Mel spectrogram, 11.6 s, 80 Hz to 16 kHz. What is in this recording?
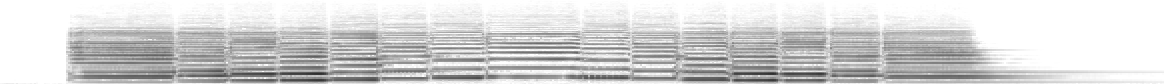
Violin - G major
Part of the Good-sounds dataset of monophonic instrumental sounds.
instrument::violin
note::G
good-sounds-id::6294
mode::major
scale, violin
